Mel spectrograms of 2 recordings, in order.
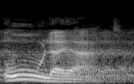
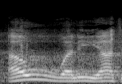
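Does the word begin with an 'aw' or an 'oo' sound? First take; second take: oo; aw. First: It starts with a long 'oo' and no doubled w. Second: It starts with 'aw' and a doubled w. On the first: It is the plural of a different word for first. "بضم الهمزة وإسكان الواو وفتح اللام" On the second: It is the plural of a word meaning first or primary. "بفتح الهمزة وتشديد الواو وكسر اللام"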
